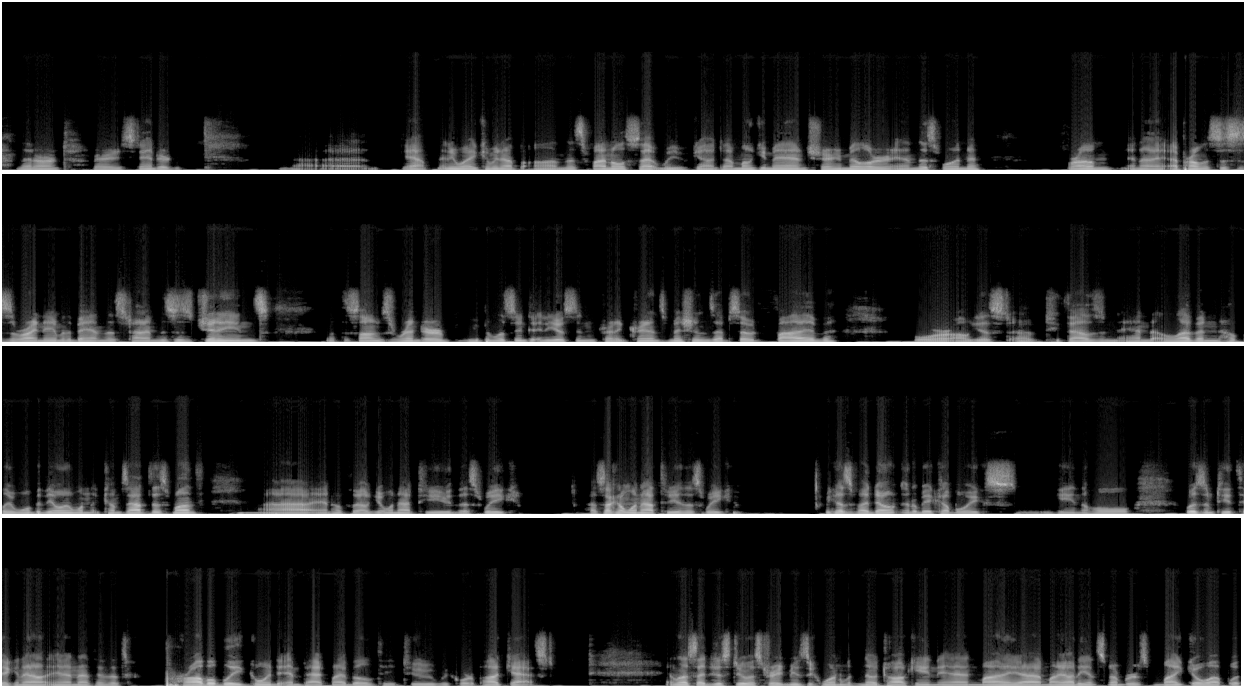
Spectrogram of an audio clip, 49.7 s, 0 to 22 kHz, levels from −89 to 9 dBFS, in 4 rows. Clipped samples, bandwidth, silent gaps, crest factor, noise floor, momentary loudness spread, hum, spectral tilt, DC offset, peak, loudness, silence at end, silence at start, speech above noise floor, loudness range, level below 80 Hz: under 0.1%; 7.2 kHz; none; 22 dB; -55 dBFS; 12 LU; none; -6 dB/octave; under 0.1%; -4 dBFS; -25 LUFS; 0 s; 0 s; 31 dB; 5 LU; -44 dBFS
